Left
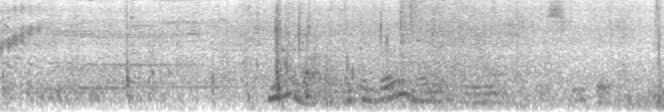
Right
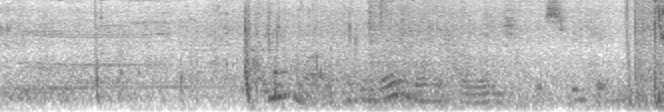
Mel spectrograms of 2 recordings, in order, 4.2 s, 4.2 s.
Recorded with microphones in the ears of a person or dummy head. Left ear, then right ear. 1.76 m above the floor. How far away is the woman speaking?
About 1.0 m.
